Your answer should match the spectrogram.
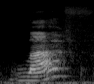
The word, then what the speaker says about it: laugh: So, laugh. The GH pronunciation in English is also an F.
